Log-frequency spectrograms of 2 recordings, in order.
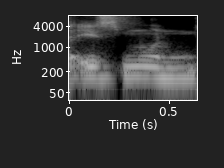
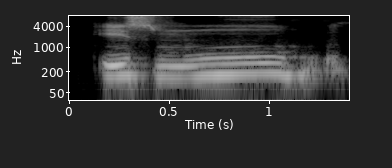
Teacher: tidak dibaca ismun seperti itu karena ada tasydid waw sih. Jadi ismu, jadi langsung disambungkan dengan waw. Ismu. Karena huruf domahtain bertemu dengan huruf waw. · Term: idgham bi gunnah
